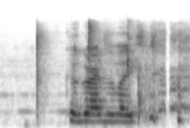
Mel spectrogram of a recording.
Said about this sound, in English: Slow clap.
